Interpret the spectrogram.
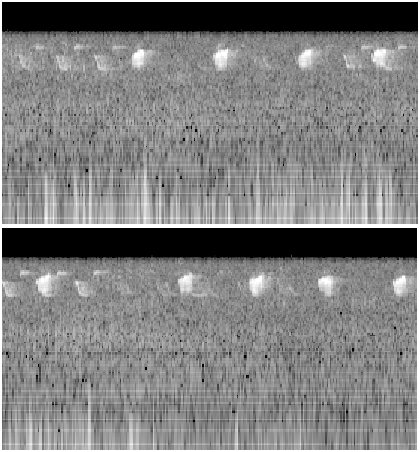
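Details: Common chaffinch calling in the afternoon: short bright call notes repeated roughly once a second over steady low rumbling background noise.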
